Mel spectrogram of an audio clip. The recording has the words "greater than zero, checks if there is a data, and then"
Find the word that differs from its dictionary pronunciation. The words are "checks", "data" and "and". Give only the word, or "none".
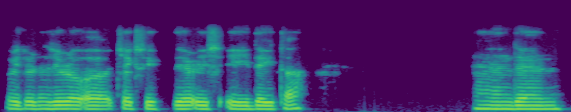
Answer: none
